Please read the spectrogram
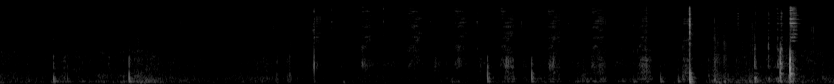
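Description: Scissors cutting through soft deerskin leather: a run of short irregular snips and clicks with light rustling of the hide, and a sharper click near the end.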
